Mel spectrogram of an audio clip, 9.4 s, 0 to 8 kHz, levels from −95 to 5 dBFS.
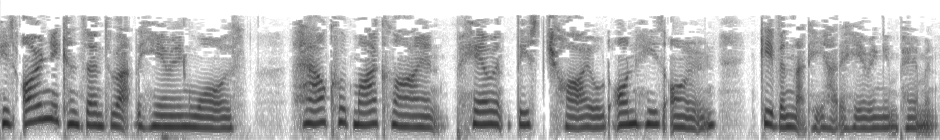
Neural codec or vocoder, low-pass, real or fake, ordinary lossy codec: none; 7.2 kHz; real; MP3, 24 kbps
